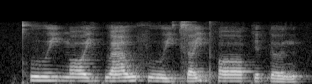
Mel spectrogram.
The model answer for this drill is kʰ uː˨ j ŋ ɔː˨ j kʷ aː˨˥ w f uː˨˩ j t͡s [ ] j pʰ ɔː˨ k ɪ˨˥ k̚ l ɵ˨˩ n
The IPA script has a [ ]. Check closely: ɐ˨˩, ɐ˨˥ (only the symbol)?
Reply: ɐ˨˥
